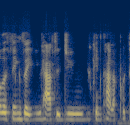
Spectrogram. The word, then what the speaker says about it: Teuxdeux: It's called To-Do, but it's spelled T-E-U-X-D-E-U-X. So it's like fancy To-Do. I know, I was about to say, like, you're fancy. – Yeah, so it's just a spelling that's fancy.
